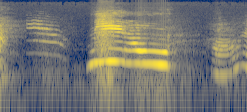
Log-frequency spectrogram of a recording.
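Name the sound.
kitten meowing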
